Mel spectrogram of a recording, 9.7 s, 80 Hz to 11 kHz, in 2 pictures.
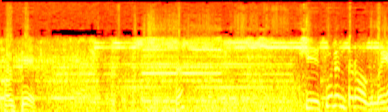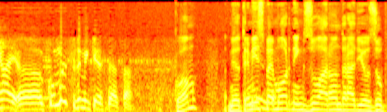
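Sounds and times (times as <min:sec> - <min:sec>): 
horns of an express train: 0:00.0 - 0:06.0
speech: 0:00.1 - 0:00.8, 0:03.8 - 0:09.6.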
